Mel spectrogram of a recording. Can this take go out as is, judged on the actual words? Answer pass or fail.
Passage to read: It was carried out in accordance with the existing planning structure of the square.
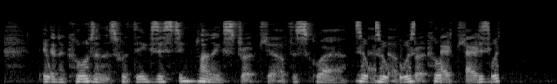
fail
